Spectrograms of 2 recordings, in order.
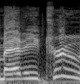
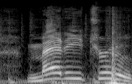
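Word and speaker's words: Maddye Trew: That is a brand new single from Maddie True. It is Maddye on her first name, and True is spelled Trew. Maddie True.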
